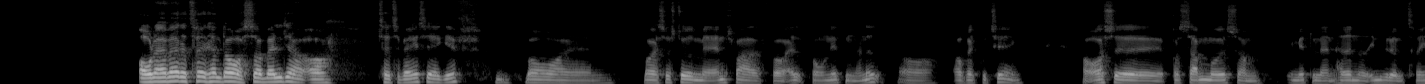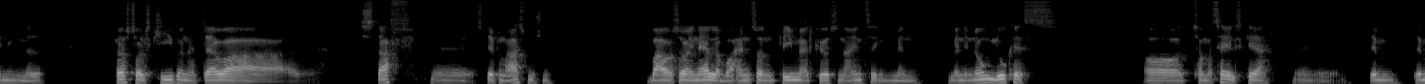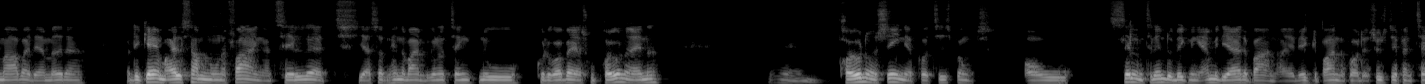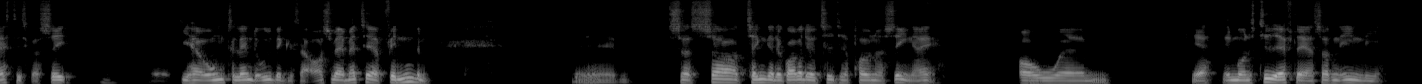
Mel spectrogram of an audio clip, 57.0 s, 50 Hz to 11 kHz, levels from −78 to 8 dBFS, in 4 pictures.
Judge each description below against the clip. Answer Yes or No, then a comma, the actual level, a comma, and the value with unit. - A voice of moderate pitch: No, low, 110 Hz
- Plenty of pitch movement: No, average, 2.7 semitones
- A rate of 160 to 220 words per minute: Yes, average, 190 wpm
